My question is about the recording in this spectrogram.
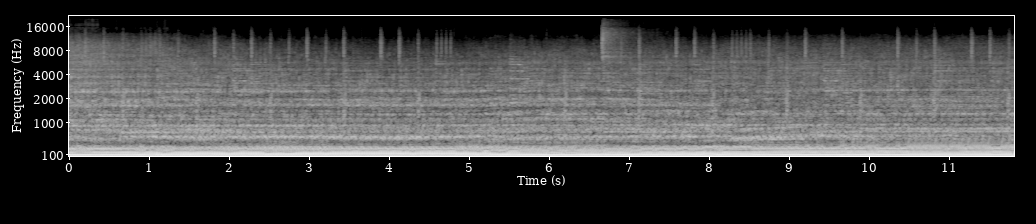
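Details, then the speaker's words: Can-Am motorcycle, apparently the Ryker, with about 8,100 miles, cranked after sitting unridden for months: starts and settles into a steady, even idle with a deep, smooth beat, no knocks or misses; sounds really good. "So as you can see, this bad boy sounds really good."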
